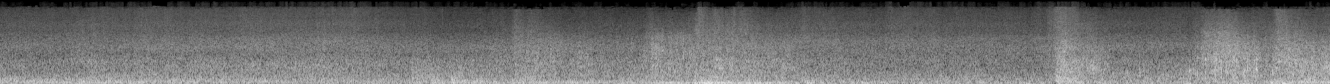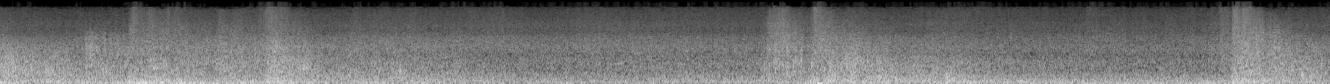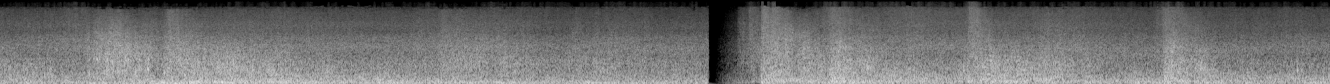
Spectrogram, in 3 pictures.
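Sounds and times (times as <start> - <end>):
rain: 0.0 - 39.9
thunder: 0.0 - 39.9
waves breaking: 0.0 - 39.9
wind: 0.0 - 39.9.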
